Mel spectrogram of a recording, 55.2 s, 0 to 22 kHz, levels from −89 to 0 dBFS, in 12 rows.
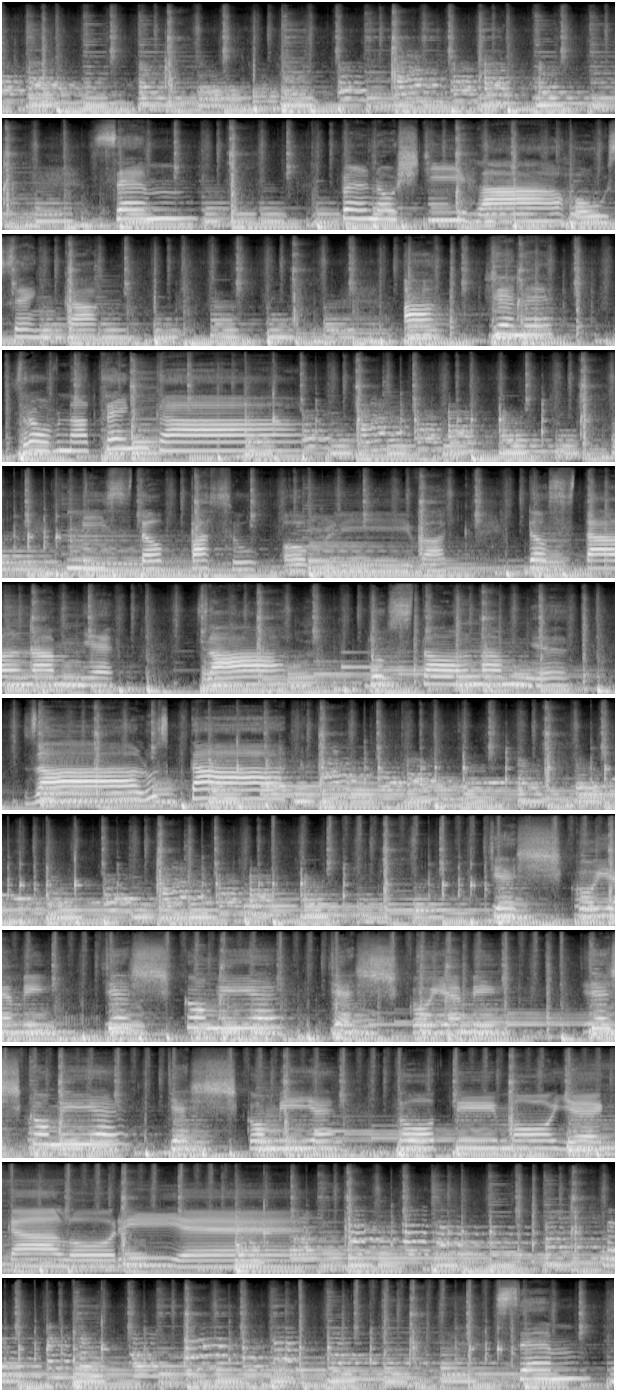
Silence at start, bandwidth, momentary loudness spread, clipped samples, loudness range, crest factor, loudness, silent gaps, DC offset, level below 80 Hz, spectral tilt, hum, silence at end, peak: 0 s; over 20 kHz; 9 LU; under 0.1%; 5 LU; 14 dB; -14 LUFS; none; under 0.1%; -24 dBFS; -5 dB/octave; none; 0 s; 0 dBFS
